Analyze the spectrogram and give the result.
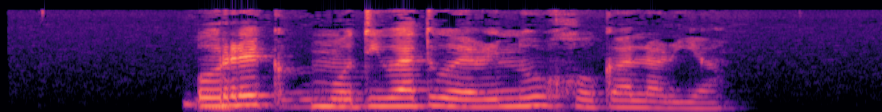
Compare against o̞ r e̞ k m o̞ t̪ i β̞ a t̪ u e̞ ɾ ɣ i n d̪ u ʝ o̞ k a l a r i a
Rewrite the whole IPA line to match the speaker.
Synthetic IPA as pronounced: o̞ r e̞ k m o̞ t̪ i β̞ a t̪ u e̞ ɣ i n d̪ u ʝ o̞ k a l a ɾ i a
